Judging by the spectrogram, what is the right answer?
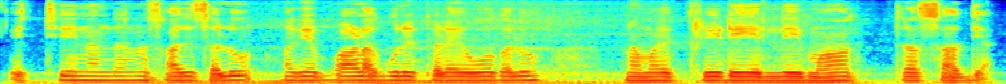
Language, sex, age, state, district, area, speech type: Kannada, male, 18-30, Karnataka, Davanagere, rural, spontaneous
